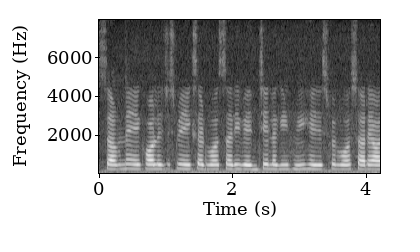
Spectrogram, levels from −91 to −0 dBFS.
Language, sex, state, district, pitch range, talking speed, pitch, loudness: Hindi, female, Haryana, Rohtak, 225-235 Hz, 240 wpm, 230 Hz, -17 LUFS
